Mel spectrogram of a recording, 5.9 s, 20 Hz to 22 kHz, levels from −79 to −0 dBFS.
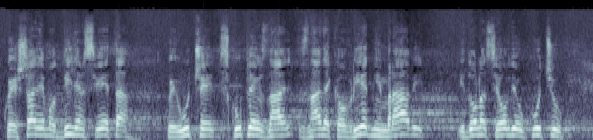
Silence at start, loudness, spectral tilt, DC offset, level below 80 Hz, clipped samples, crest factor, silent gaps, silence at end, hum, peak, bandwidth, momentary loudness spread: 0 s; -13 LUFS; -4 dB/octave; under 0.1%; -48 dBFS; under 0.1%; 14 dB; none; 0 s; none; 0 dBFS; 17 kHz; 6 LU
